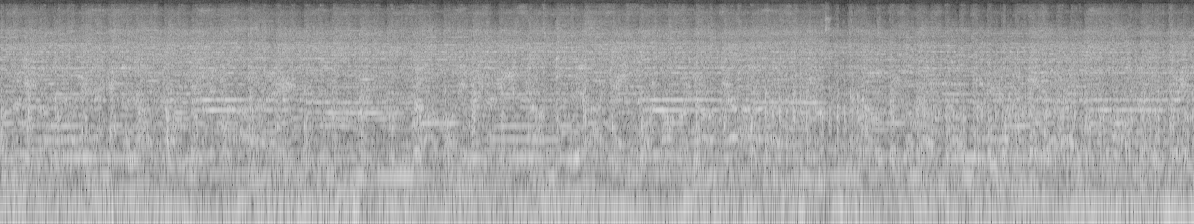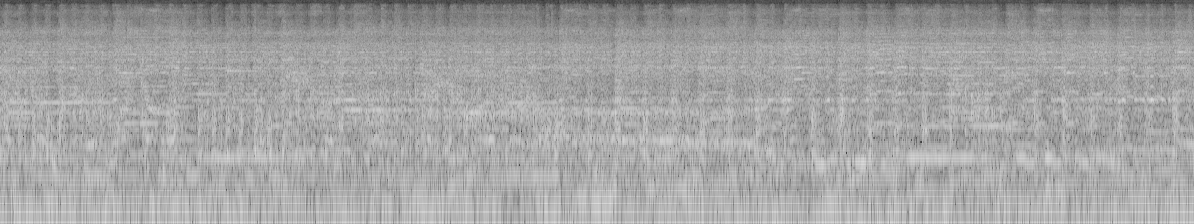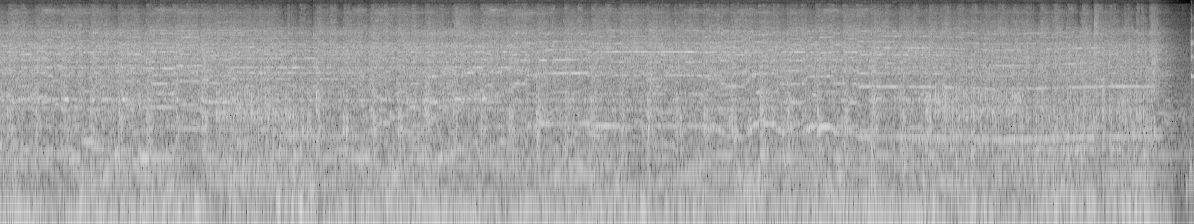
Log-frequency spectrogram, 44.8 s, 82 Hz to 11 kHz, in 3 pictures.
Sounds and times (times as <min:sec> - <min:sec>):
Music: 0:00.0 - 0:44.7.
